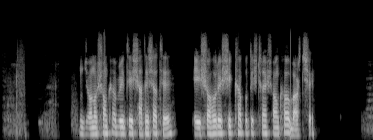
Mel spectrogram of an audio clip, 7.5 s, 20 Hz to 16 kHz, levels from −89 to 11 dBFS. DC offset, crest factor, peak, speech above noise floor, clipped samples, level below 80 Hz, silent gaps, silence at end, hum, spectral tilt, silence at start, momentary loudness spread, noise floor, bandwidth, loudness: under 0.1%; 16 dB; -2 dBFS; 25 dB; under 0.1%; -54 dBFS; 0.61-0.74 s, 1.20-1.41 s, 3.58-3.83 s; 1.2 s; none; -7.5 dB/octave; 0.35 s; 11 LU; -41 dBFS; 7.2 kHz; -17 LUFS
